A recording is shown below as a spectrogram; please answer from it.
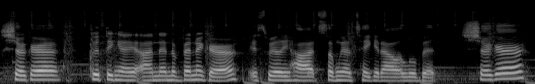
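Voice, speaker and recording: Speaking fairly quickly in a mid-range voice, a Thai guest chef with a Thai accent demonstrates a recipe step by step as she cooks. Light laughs punctuate her explanations, and faint music can be heard in the restaurant bar kitchen.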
